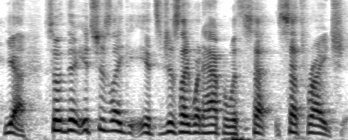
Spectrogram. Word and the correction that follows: Seth Rich: Seth Rich.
